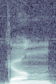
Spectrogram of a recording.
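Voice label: "reng", Mandarin Chinese pinyin voice, second tone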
